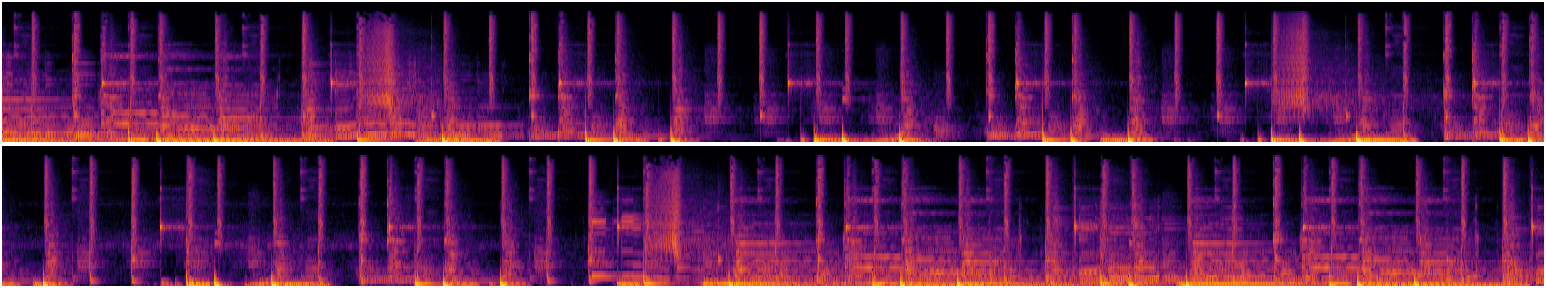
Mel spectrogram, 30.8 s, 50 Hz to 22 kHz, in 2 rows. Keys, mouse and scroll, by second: 9.4 click, 10.1-10.5 scroll up 1, 10.5-11.0 scroll down 1, 11.0 z, 13.3 alt+click, 14.2 s, 20.7-22.9 shift+middle drag, 22.9 s, 26.6 Tab, 27.6 Tab, 30.5 click.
